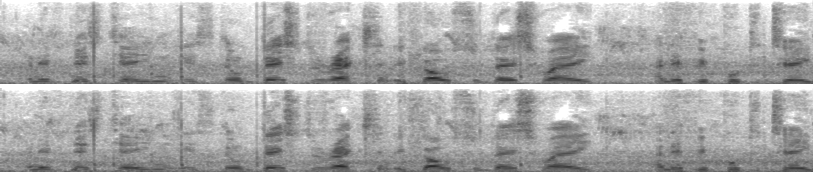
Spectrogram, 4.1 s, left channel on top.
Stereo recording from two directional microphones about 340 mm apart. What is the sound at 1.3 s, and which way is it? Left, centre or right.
Speech, centre.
